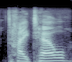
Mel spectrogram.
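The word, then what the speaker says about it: Teitell: a quick little paragraph here from I Beth Titel is how I'm pronouncing it. T E I T E L L. You got it. You spelled it out. Title.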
